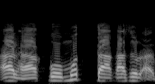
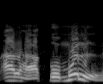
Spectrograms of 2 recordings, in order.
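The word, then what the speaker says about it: أَلْهَاكُمُ التَّكَاثُرُ: Nah, apa dibacanya adalah alhaqumut takasur, bukan alhaqumul. Itu alhaqumut takasur, berarti ada alif lam bertemu ta.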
